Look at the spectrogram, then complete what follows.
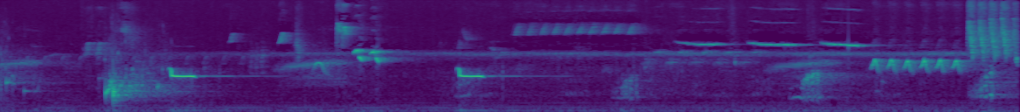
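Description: Common nightingale song in a tape-music piece: repeated short whistled notes that flick up at the start, fast trills and a long steady high whistle, with a brief harsh burst near the end.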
